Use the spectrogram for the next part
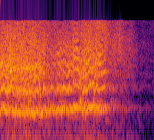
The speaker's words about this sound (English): Piano drew up with a screech of brakes.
